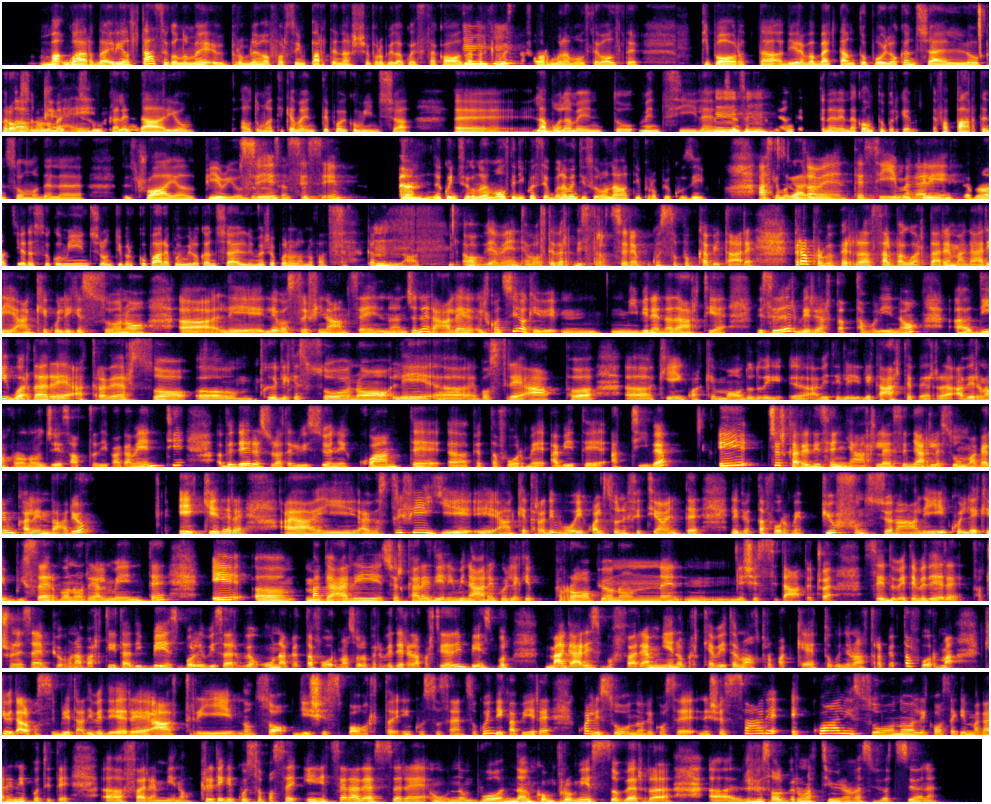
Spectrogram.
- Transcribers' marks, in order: tsk; in English: "trial period"; throat clearing; "proprio" said as "propio"; other background noise; teeth sucking; exhale; unintelligible speech; "Crede" said as "crete"
- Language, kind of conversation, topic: Italian, advice, Come posso cancellare gli abbonamenti automatici che uso poco?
